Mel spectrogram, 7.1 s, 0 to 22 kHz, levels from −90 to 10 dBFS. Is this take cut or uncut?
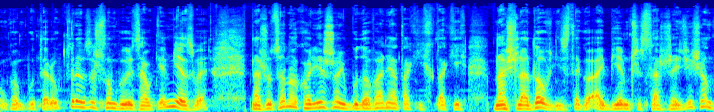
cut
